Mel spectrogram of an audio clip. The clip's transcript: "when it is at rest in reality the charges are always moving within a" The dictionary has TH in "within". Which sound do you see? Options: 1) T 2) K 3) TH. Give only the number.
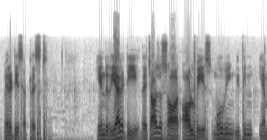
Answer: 1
